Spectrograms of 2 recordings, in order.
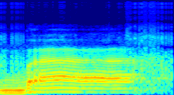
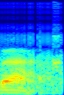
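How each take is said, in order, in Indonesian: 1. Vokalnya panjang, dua ketukan. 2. Vokalnya pendek, satu ketukan. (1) "maka dibaca panjang. Ba, kalau dalam ketukan itu dua ketukan" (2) "pendek, ya pendek"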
